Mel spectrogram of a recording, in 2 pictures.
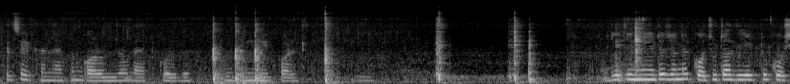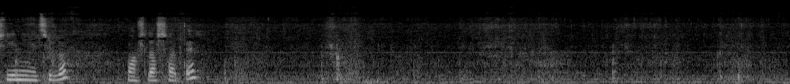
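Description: A wooden spoon stirs and scrapes food in a pan.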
